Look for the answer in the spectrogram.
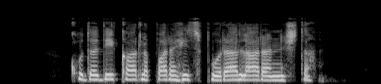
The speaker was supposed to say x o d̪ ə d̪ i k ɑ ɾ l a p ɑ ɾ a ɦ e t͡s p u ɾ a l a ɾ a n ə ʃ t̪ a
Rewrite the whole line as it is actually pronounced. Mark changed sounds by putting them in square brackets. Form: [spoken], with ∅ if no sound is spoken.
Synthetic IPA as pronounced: x o d̪ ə d̪ [e] k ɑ ɾ l a p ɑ ɾ a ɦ e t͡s p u ɾ a l [ɑ] ɾ a n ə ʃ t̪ a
